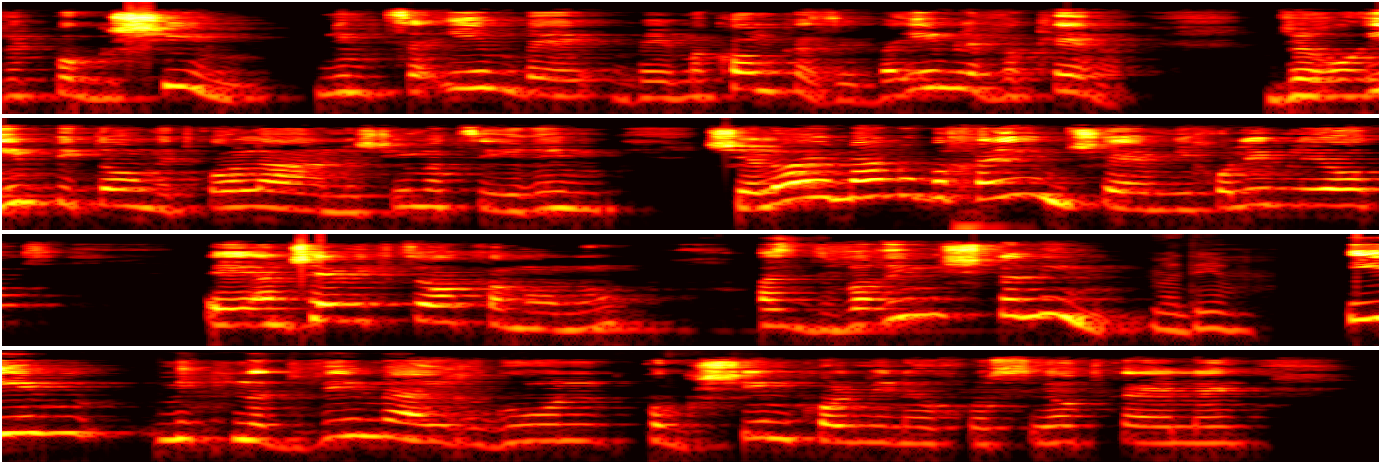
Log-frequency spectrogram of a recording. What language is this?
Hebrew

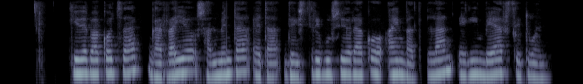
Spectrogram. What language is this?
Basque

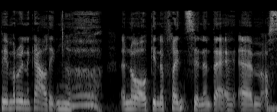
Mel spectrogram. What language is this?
Welsh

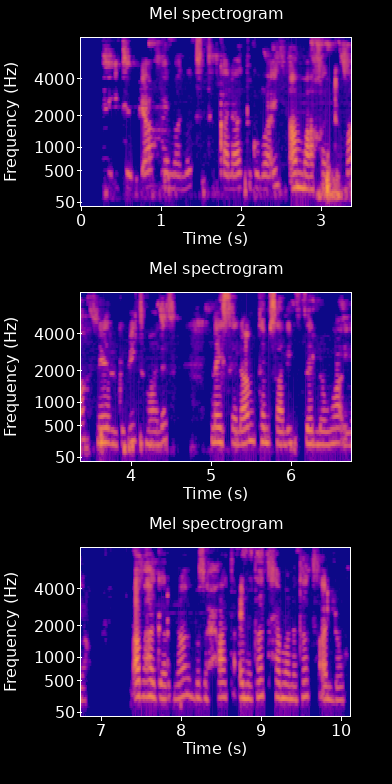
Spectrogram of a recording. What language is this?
Tigrinya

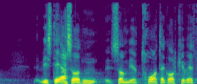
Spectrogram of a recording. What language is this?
Danish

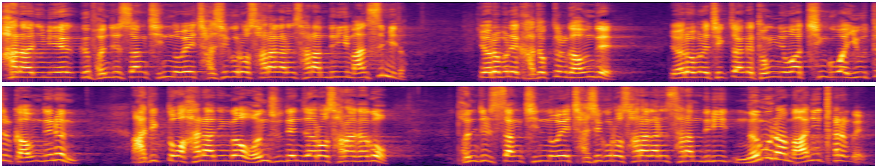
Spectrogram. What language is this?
Korean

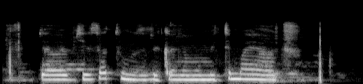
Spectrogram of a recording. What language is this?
Kinyarwanda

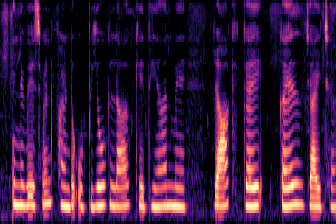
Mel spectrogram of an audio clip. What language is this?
Maithili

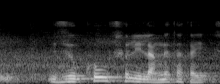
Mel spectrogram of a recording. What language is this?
Bodo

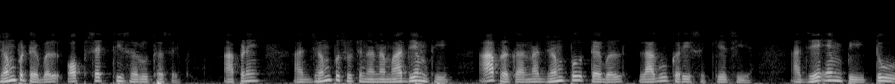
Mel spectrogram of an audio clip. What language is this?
Gujarati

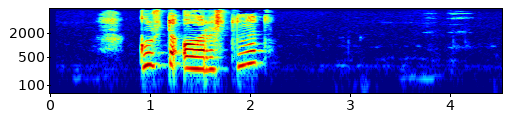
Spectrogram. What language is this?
Mari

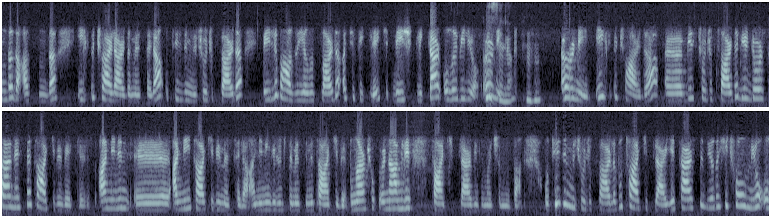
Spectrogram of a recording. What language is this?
Turkish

